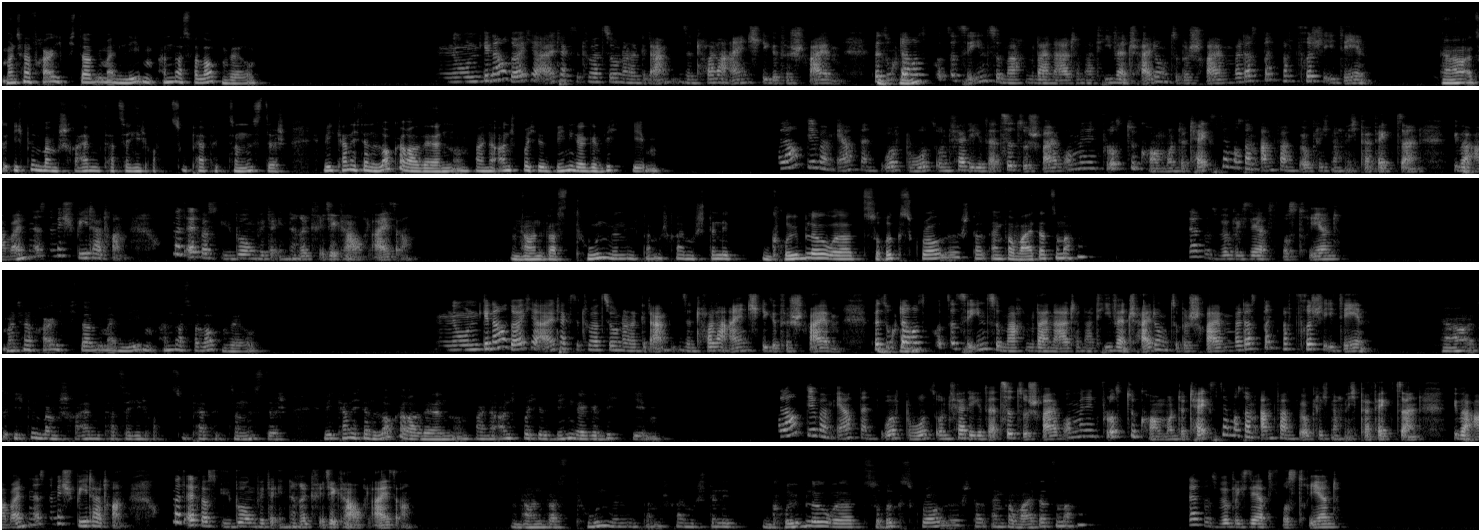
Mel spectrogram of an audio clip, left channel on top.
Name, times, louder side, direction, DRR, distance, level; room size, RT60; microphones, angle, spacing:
voice 1, 0.0-2.5 8.8-9.2 14.4-16.2 16.5-21.3 29.7-29.8 34.6-36.8 37.1-40.4, left 6 dB, 55° left, 0.3 m, -35 dB
voice 2, 4.3-9.2 9.5-13.6 22.5-33.6 41.4-42.9, right 4 dB, 35° right, 0.5 m, -36 dB
2.2 x 2.1 x 3.3 m
head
